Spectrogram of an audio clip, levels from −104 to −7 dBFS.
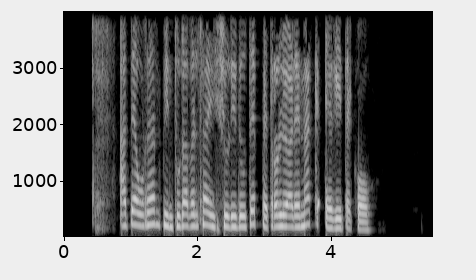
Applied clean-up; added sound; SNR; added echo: none; none; none; none.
